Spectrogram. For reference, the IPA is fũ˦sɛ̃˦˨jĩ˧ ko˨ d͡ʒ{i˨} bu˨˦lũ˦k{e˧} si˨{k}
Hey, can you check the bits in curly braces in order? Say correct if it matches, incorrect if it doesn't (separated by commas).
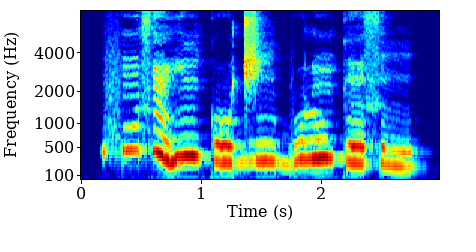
correct, correct, incorrect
